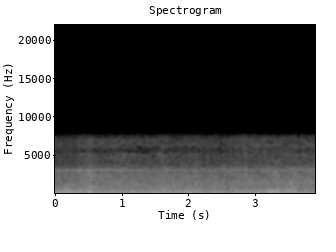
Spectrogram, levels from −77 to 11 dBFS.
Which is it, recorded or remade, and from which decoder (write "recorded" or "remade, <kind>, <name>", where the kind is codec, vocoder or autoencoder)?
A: recorded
